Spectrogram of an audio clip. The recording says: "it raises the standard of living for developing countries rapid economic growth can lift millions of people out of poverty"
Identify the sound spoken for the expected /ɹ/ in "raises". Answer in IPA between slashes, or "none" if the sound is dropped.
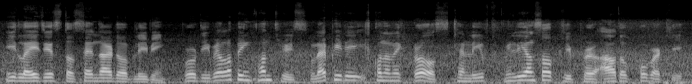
/l/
